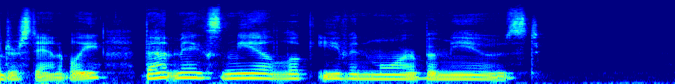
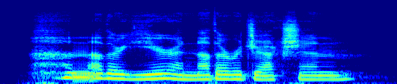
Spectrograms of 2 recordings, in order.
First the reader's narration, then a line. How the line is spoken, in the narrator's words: she says, sighing dramatically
